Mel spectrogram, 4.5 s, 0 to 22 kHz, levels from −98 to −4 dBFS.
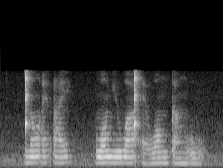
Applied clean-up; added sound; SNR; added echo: none; Wood; 0 dB; none.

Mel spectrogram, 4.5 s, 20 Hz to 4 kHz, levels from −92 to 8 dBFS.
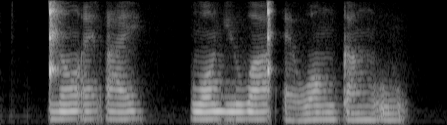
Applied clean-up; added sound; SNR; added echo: neural mask model RNNoise.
